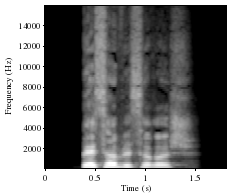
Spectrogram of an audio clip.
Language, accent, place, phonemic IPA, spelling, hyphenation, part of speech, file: German, Germany, Berlin, /ˈbɛsɐˌvɪsəʁɪʃ/, besserwisserisch, bes‧ser‧wis‧se‧risch, adjective, De-besserwisserisch.ogg
- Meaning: like a know-it-all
